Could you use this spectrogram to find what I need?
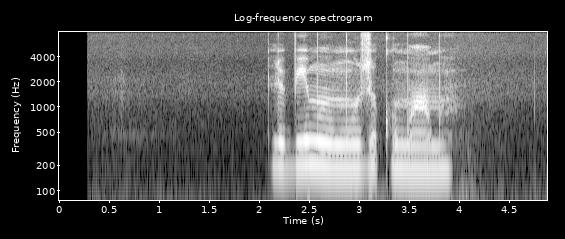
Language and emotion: Russian, sad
